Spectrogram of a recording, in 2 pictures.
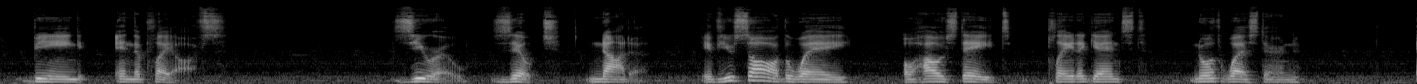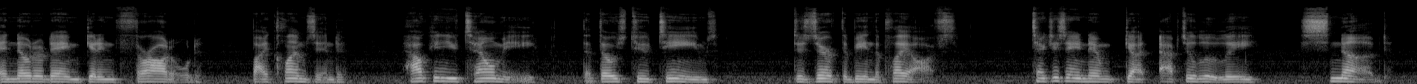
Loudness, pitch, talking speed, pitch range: -27 LUFS, 125 Hz, 95 wpm, 115-135 Hz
